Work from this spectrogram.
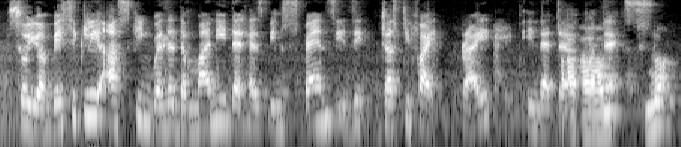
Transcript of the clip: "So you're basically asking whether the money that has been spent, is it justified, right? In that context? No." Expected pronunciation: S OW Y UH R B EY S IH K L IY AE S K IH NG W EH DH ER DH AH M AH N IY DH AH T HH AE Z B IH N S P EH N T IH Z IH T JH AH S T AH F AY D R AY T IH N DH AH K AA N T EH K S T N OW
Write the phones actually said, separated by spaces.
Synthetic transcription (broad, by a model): S OW Y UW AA B EY S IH K L IY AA S K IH NG W EH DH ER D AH M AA N IY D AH T HH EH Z B IH N S P EH N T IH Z IH T JH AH S T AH F AY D R AY T IH N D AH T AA T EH K S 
